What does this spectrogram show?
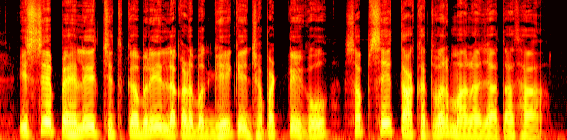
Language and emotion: Hindi, neutral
